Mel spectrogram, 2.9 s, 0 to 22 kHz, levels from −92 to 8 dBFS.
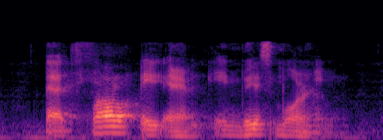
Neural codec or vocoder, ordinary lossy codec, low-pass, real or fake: codec, 24 kHz, 1.5 kbps, HILCodec; none; 7.2 kHz; fake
